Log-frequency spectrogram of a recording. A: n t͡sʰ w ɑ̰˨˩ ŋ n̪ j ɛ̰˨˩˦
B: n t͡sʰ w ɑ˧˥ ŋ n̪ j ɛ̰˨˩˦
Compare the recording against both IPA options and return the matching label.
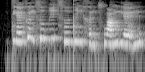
B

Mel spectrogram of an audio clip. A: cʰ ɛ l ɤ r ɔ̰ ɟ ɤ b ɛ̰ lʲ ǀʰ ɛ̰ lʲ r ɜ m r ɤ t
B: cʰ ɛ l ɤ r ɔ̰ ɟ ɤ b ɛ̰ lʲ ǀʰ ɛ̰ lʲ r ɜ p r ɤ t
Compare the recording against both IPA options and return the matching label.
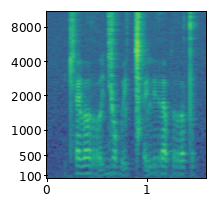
B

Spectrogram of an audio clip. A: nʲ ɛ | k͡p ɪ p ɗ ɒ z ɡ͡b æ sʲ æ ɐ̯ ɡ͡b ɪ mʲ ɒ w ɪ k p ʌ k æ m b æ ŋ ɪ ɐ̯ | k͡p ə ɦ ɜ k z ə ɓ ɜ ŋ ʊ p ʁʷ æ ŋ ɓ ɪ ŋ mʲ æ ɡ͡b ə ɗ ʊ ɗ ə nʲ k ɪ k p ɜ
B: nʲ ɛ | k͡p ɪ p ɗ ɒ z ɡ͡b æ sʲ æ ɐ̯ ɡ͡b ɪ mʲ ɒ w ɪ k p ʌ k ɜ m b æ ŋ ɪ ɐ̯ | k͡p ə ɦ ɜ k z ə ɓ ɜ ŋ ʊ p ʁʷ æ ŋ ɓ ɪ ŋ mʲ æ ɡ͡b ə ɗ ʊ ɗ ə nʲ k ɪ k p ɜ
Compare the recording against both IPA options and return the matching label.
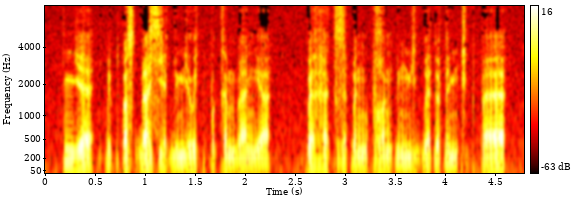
B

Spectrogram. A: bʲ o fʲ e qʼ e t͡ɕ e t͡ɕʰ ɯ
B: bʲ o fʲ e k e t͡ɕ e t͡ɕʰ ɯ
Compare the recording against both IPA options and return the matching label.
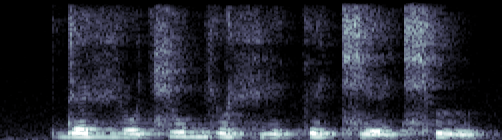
B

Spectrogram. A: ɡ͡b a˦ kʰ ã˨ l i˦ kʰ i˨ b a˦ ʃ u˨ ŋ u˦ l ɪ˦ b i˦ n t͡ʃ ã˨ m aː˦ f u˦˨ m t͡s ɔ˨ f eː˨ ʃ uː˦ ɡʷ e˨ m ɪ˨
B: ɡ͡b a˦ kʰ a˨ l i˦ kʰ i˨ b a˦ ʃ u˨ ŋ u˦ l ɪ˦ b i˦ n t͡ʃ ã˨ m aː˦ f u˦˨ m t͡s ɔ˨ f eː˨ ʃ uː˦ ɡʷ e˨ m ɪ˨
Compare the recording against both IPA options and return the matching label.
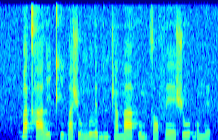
B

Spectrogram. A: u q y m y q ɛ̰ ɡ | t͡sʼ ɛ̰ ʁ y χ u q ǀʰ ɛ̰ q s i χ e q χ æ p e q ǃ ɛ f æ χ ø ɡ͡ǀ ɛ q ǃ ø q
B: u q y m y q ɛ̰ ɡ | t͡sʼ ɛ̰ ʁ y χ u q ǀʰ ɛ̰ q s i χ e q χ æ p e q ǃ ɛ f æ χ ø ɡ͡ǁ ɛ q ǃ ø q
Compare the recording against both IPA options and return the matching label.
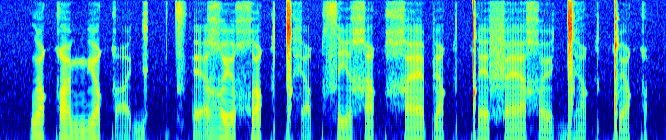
A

